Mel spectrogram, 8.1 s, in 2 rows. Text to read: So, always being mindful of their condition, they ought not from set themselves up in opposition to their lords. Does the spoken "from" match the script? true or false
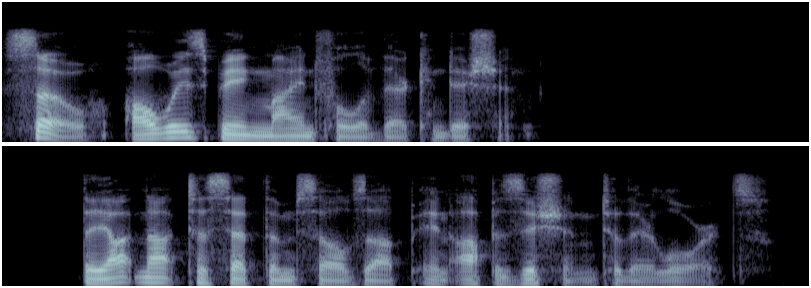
false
